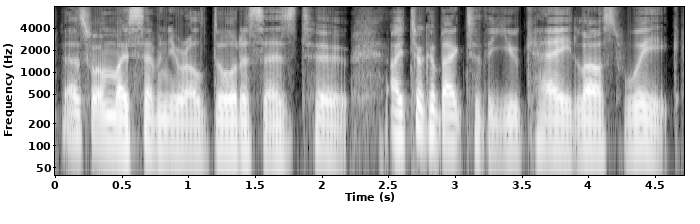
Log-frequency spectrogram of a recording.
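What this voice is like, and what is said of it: British accent. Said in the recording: “a man with an accent I am still trying to pin down after all these years ... a whole nation of people who spoke the same way that I do”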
